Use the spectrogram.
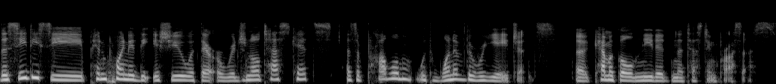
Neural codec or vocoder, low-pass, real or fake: none; 7.2 kHz; real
